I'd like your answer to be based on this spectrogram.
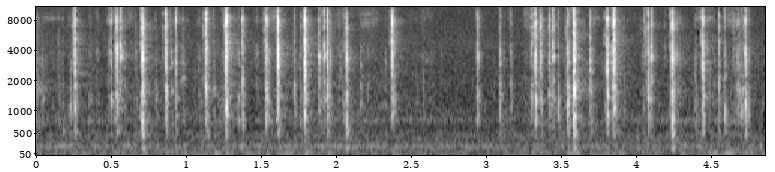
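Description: Fingertips of both hands type fast on a full-size white plastic computer keyboard with hollow keys resting on a wooden desk. Quick, bright clicky taps with short dry decay come in an uneven patter, with a denser burst of keystrokes just past the three-second mark, over a faint low hum.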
